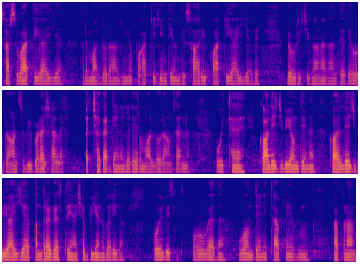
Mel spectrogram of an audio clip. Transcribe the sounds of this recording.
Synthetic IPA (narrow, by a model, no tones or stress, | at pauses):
səɾsbaːɾt̪iːaːiːɛː | ɾəmaːlːoːɾaːmd͡ʒiːãːpa̰ːɾʈiːd͡ʒɪ̃nd̪iːɦʊ̃nd̪iːsaːɾiːpaːɾʈiːaːiːɛːt̪eː | ɖoɡɾiːt͡ʃɡaːnãːɡãːnd̪eːt̪eːoːɖãːnsbiːbəɽaːʃaːlaː | ətːʃʰaːkəɾd̪eːnẽd͡ʒeːɽeːɾəmaːlːoːɾaːmsɛːn | oːɪt̪ʰːẽː | kaːleːd͡ʒbiːãːnd̪eːnakaːleːd͡ʒbiːaːiːɛːpənd̪ɾaːəɡəst̪jãːʃʰəbiːd͡ʒənʋəɾiːd̪aː | koːiːbiː | oːɛːt̪aːoːãːnd̪eːnːɪt̪ʰːɛ̃ːəpniː | əpnaː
